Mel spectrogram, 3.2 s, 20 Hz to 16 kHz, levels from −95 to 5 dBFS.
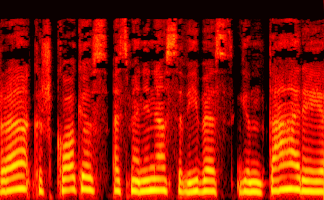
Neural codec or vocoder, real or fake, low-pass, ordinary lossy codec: vocoder, 44.1 kHz, 128 mel bands every 256 samples, BigVGAN v2; fake; 14.4 kHz; MP3, 48 kbps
